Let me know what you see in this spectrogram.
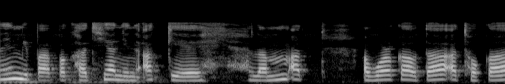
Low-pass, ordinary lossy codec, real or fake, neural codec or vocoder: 7.2 kHz; MP3, 64 kbps; real; none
